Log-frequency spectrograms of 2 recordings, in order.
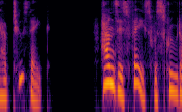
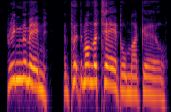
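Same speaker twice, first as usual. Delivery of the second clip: louder cook giving an order; 6 semitones higher, 9 dB louder than usual. A narrator's reading. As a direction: command the maid. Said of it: "ordered cook".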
